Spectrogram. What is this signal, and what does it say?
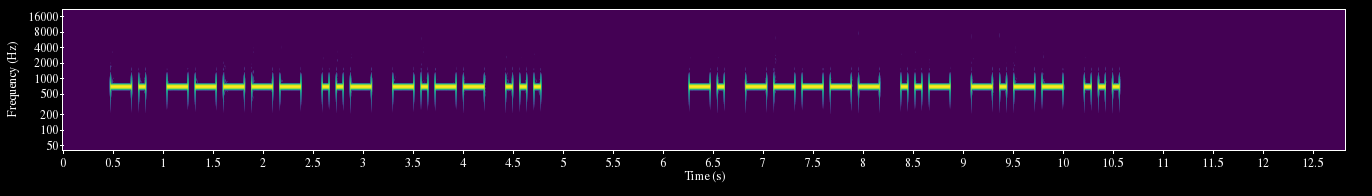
Morse code, heard as a keyed tone, about 17 wpm, 700 Hz. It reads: N0UYS N0UYS
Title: USA Call Signs - 5 Characters - Repeated 3x - 17wpm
